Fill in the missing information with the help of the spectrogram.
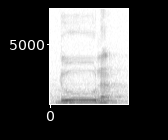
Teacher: Contoh abiduna, di situ ada mat tabi'i. Duna, panjangnya 2 ketukan atau 2 harokat.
